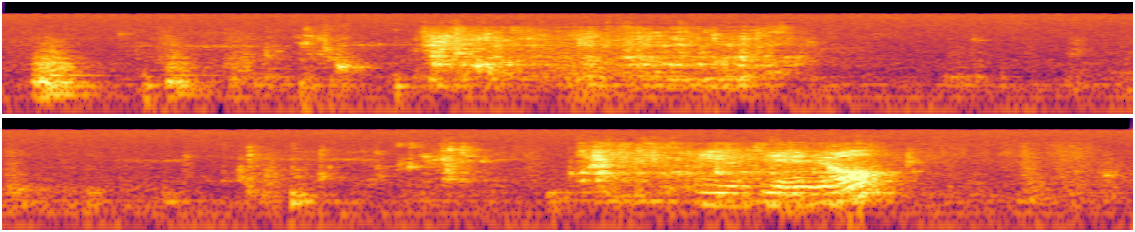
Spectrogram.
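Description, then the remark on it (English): Water gushes from a tap in two separate bursts of a couple of seconds each, fairly loud, with quieter voices and movement in between. “Hold the water right there.”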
